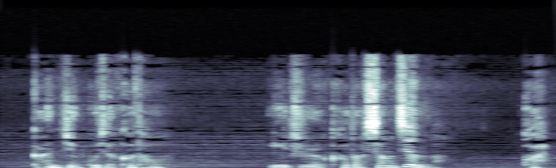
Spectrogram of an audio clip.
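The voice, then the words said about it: Quiet, hushed speech. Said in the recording (Chinese): “徒弟小声的说”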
